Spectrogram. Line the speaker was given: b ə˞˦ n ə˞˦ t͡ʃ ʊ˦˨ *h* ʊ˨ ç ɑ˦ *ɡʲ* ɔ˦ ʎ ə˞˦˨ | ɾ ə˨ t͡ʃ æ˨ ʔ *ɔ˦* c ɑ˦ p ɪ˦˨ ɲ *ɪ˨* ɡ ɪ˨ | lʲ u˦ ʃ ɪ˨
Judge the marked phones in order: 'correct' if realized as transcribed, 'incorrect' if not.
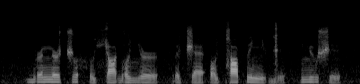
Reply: correct, incorrect: ɡ, incorrect: ɔ˨, correct

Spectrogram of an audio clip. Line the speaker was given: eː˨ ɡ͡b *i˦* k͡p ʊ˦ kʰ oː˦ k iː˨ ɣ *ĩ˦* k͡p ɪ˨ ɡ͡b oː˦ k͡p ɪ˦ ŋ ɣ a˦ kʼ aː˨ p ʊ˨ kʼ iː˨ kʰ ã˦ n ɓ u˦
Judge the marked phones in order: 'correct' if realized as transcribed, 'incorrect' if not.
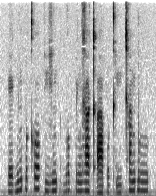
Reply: incorrect: ĩ˦, correct

